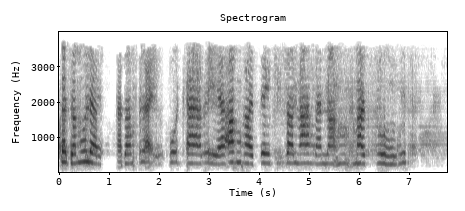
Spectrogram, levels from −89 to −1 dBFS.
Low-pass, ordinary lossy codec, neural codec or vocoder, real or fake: 3.6 kHz; MP3, 24 kbps; codec, 16 kHz in and 24 kHz out, 0.6 kbps, FireRedTTS-2 codec; fake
